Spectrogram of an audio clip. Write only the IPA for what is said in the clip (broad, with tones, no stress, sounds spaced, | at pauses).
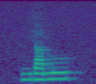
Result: m j ä˥ m u˥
